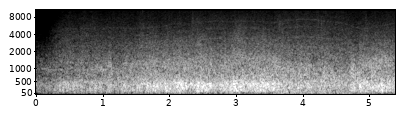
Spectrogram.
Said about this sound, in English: Lawi awoke to the sound of wind traveling at alarming speeds, whistling in his ears as it visually skimmed across his skin. Violent wind?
